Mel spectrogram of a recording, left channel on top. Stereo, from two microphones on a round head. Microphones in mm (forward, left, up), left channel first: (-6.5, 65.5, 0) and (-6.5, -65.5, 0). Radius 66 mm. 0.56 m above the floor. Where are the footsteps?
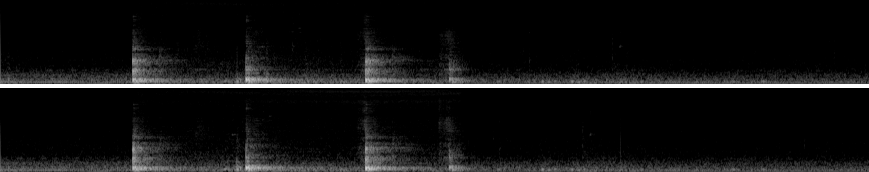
15° left (ahead or behind), 1.5 m; by 4.6 s 60° right (ahead or behind), 1.2 m.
